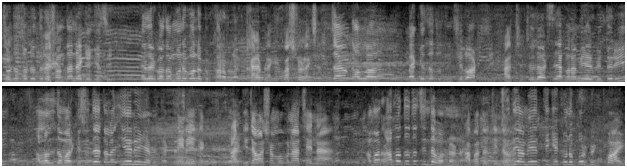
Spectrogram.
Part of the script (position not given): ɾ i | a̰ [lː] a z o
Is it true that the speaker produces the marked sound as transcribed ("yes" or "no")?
yes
